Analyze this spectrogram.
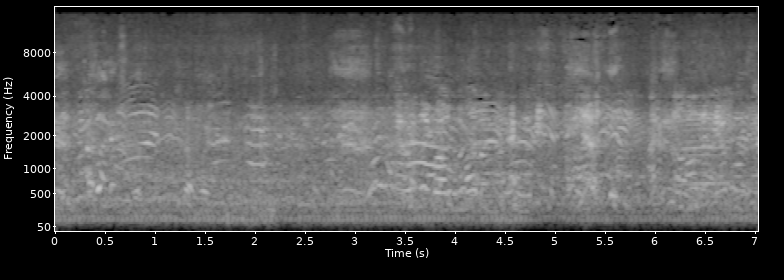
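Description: Many young women's voices chatter and call out close by, outdoors.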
